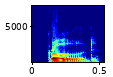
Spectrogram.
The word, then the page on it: goad: American English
